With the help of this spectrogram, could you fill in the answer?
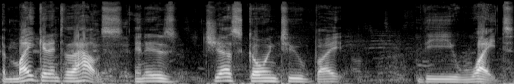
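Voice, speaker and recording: Quiet male voice at a medium pitch, ordinary pitch variation, with music in the background. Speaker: curling commentator. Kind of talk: live commentary. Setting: curling club. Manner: quiet, mellow.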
